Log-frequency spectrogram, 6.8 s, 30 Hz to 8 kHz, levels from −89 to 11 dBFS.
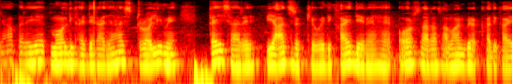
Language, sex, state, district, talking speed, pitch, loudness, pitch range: Hindi, male, Uttar Pradesh, Lucknow, 255 wpm, 110 Hz, -17 LUFS, 100-120 Hz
